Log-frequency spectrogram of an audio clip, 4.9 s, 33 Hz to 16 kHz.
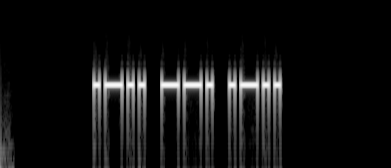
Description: Morse code, heard as a keyed tone, about 17 wpm, 700 Hz. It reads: LGL
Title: USA Call Sign Postfixes - 3 Letters 17wpm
